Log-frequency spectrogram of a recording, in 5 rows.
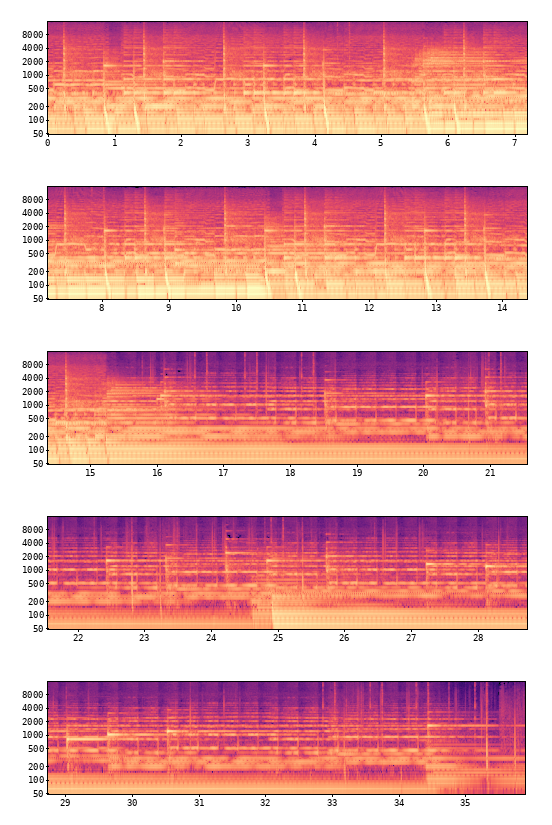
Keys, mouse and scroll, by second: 7.8 click, 9.8-12.1 drag, 12.5-15.8 shift+drag, 16.5 alt+middle click, 17.4 ctrl+alt+middle click, 18.1 alt+middle click, 21.0 click, 22.8 alt+e, 32.9 alt+middle click, 33.9 alt+middle click, 34.3 ctrl+alt+middle click, 35.1-35.9 alt+middle drag.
